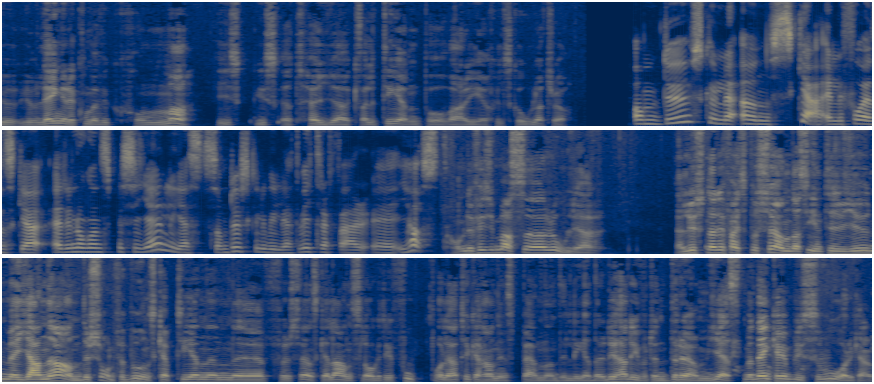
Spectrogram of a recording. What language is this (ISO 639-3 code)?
swe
